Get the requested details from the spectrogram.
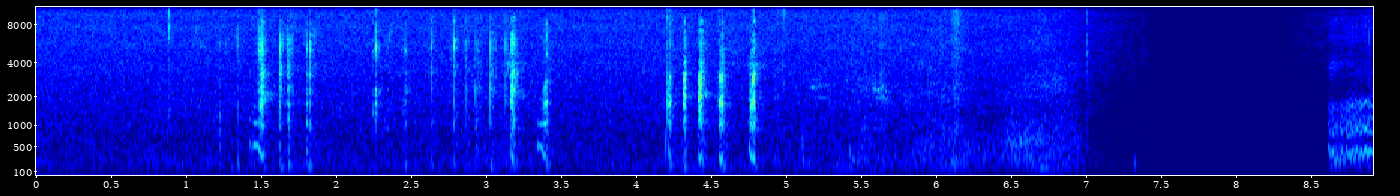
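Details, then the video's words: Female cat watching a laser dot, making a dolphin-like sound: bursts of sharp clicky chirps with thin high squeaks, clustered irregularly, then a brief dropout and a low rumble at the end. "Cat that sounds like a dolphin"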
